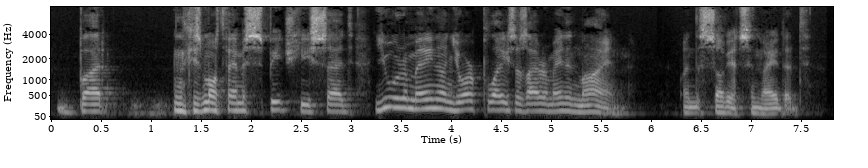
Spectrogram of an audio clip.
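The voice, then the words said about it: Non-native English accent. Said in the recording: “my English pronunciation is not that great because English is not my native language. ... my accent”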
